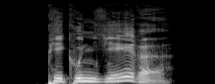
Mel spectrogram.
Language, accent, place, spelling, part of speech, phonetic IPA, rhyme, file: German, Germany, Berlin, pekuniäre, adjective, [pekuˈni̯ɛːʁə], -ɛːʁə, De-pekuniäre.ogg
- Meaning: inflection of pekuniär: 1. strong/mixed nominative/accusative feminine singular 2. strong nominative/accusative plural 3. weak nominative all-gender singular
